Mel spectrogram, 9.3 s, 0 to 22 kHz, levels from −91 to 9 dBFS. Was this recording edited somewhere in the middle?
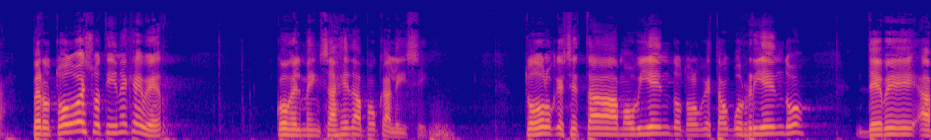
no; 0 cuts

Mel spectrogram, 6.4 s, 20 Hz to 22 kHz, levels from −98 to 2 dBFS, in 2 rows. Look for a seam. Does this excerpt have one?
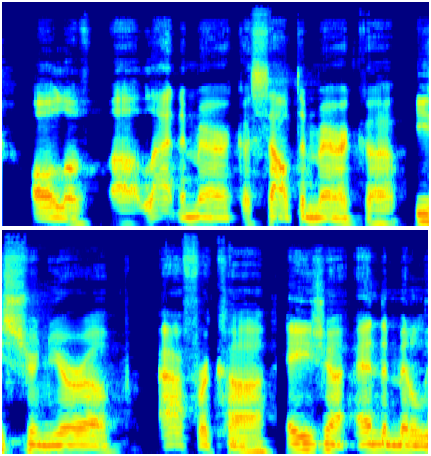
no; 0 cuts

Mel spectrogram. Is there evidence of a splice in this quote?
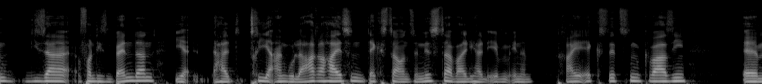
no; 0 cuts

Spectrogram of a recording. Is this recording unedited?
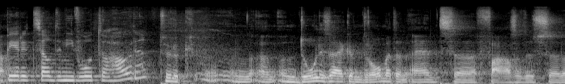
yes; 0 cuts

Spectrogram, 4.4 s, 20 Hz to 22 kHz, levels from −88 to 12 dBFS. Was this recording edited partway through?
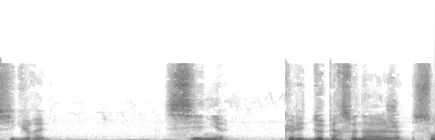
yes; 1 cut; at 1.6 s

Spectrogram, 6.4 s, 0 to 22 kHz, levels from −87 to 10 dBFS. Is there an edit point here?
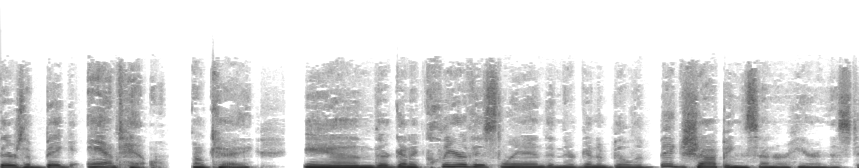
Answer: yes; 1 cut; at 1.3 s

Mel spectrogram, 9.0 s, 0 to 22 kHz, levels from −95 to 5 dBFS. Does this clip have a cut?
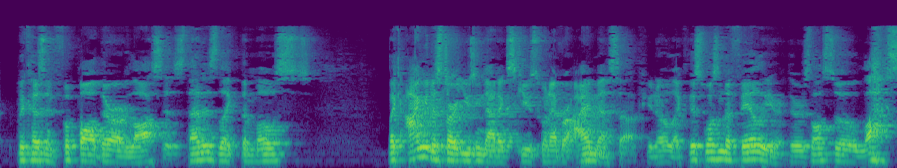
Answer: no; 0 cuts

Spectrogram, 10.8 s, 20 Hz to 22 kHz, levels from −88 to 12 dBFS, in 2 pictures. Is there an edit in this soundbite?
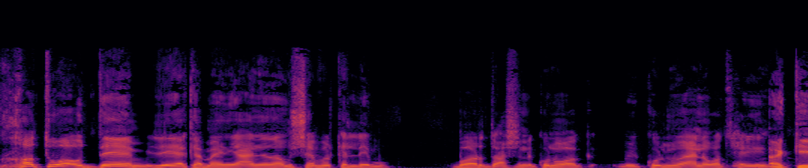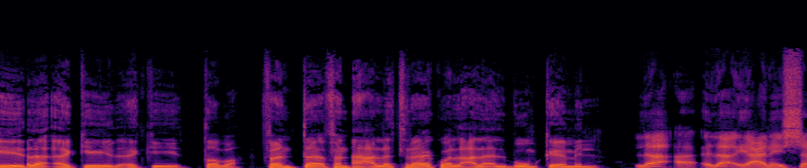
yes; 5 cuts; at 1.2 s, 2.2 s, 5.6 s, 7.1 s, 7.7 s

